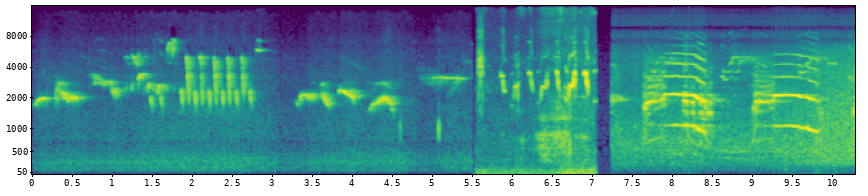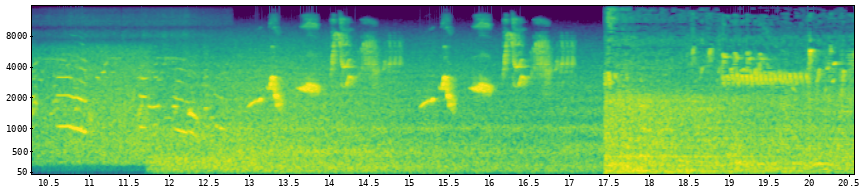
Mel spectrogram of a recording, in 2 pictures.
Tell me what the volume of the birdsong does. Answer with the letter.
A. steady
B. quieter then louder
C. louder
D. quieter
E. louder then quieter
C.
